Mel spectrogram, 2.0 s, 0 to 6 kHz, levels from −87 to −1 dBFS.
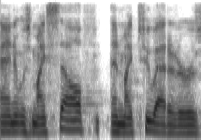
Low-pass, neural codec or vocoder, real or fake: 5.4 kHz; codec, 16 kHz, 16 kbps, FreqCodec, smaller model; fake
